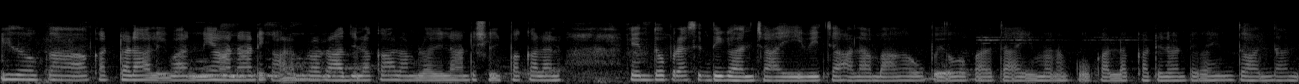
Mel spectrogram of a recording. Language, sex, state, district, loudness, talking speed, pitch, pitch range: Telugu, female, Andhra Pradesh, Guntur, -35 LUFS, 95 wpm, 190 Hz, 180-200 Hz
